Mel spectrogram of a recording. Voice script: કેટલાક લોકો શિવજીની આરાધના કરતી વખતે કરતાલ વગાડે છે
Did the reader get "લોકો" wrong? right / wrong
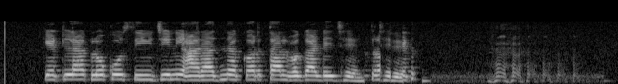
right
